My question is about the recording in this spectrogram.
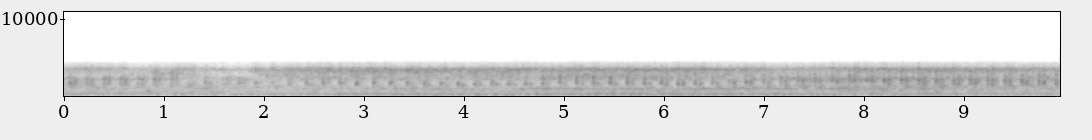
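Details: BMW M50TUB25 petrol straight-six idling with a sharp, steady clicking, about three ticks a second, over the engine hum; cause unknown to owner.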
